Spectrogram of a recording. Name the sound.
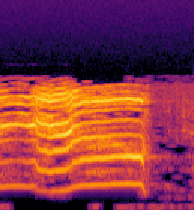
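cat meowing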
